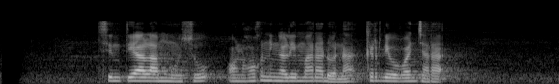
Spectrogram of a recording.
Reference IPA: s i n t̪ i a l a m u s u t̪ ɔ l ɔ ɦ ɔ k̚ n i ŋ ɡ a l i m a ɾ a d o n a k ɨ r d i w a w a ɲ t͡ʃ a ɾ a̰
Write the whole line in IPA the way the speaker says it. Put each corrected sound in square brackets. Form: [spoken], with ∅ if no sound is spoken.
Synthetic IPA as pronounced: s i n t̪ i a l a m u s u [∅] ɔ l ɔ ɦ ɔ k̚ n i ŋ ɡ a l i m a ɾ a d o n a k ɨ r d i w a w a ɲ t͡ʃ a ɾ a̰

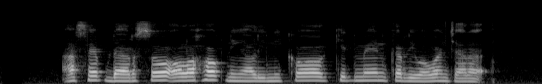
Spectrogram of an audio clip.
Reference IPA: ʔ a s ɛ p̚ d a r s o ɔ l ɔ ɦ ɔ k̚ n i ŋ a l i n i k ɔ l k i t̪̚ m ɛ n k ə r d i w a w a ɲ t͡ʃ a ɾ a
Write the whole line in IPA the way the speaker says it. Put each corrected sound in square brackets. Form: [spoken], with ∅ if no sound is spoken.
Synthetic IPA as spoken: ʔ a s ɛ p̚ d a r s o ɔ l ɔ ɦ ɔ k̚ n i ŋ a l i n i k ɔ l k i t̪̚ m ɛ n k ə r d i w a w a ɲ t͡ʃ a ɾ a

